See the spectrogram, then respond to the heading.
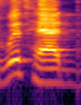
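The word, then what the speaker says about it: wifhat: dog with hat it's should be pronounced with hat but it's spelled VI uh WI F and a MIM uh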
